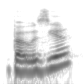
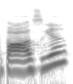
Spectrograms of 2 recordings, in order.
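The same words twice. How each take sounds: First: "Bozia" said as BOH-zee-uh; rounded "oh" in the first syllable of "Bozia"; variant pronunciation. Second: "Bosnia" said as BAH-zee-uh; variant pronunciation. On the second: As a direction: open "ah" in the first syllable of "Bosnia". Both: Shown as a demonstration. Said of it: "saying Bozja differently".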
